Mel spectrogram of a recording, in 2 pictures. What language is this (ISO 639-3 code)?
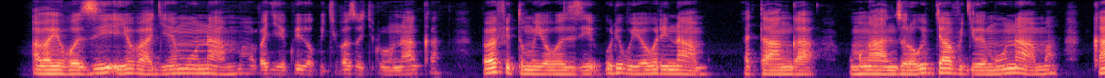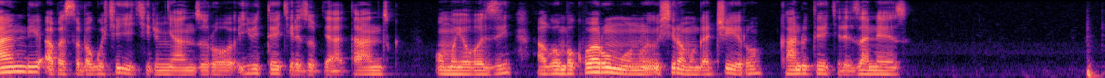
kin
